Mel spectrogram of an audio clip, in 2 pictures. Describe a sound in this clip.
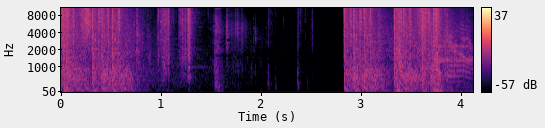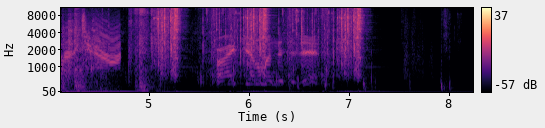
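A rifle clicks and rattles as it is reloaded.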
